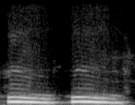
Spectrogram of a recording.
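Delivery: high, loud hooting owl call. Acted. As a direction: hoot the words like an owl to the kids. Owl hoots in picture book.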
